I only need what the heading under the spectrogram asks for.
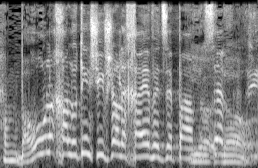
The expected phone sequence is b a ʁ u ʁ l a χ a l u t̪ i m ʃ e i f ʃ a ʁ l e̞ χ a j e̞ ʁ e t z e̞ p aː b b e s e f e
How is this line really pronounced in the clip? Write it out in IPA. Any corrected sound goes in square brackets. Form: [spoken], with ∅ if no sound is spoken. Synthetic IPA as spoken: b a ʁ u ʁ l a χ a l u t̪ i [n] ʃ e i f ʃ a ʁ l e̞ χ a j e̞ [v] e t z e̞ p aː [m] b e s e f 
